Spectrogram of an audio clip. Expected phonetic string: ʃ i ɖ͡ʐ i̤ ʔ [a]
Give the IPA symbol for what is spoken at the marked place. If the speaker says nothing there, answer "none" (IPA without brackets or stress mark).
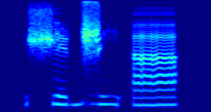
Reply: a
